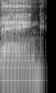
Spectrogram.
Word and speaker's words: Aang: series The Last Airbender his name in the film is pronounced on instead of Ang the casting of a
